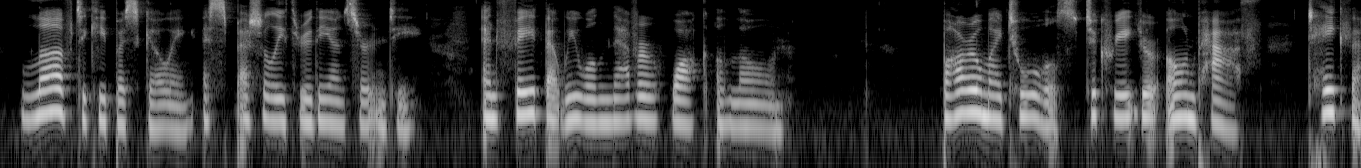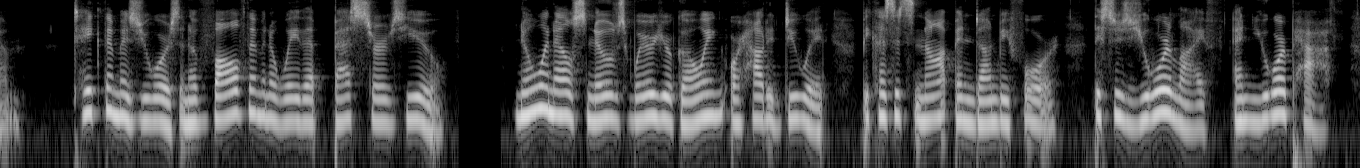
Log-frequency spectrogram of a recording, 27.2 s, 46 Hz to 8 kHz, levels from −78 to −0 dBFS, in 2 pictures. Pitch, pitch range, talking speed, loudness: 200 Hz, 185-220 Hz, 145 wpm, -22 LUFS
